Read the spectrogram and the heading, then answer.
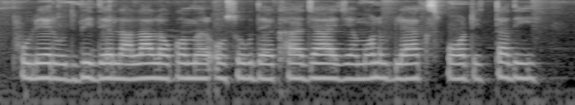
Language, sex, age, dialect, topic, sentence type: Bengali, male, 36-40, Jharkhandi, agriculture, statement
